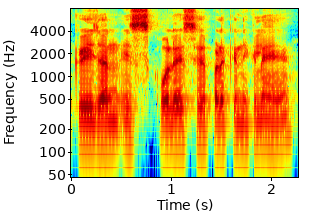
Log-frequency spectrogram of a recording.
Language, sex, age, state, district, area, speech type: Hindi, male, 30-45, Rajasthan, Jaipur, urban, spontaneous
